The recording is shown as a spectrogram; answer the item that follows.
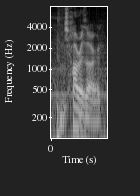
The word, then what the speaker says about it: Charizard: card oh my gosh how you say it char e zard charizard it's like these tick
